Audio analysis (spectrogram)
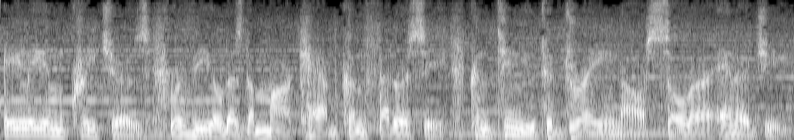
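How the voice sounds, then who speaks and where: Deep slow narrator guy, solemn sci-fi radio drama, muffled sound with music under. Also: expressive. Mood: grave. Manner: solemn, portentous. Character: grave, portentous documentary-style narrator. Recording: dull radio recording, music behind.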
